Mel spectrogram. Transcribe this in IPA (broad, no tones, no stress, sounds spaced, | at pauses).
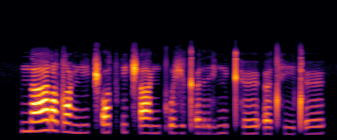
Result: n aː ɾ ʏ dˤ œ ŋ iː t͡ʃʼ ɔ t͡sʼ i t͡ʃʼ aː ŋ i kʷʼ a ʒ ɪ kʼ œ r i̤ ŋ e kʰ øː ʔ œ tʰ iː tʼ øː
